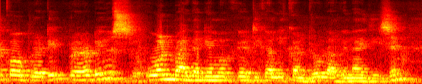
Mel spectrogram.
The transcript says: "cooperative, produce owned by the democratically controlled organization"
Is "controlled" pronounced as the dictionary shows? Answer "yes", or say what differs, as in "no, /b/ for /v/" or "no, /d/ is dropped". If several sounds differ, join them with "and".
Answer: no, /d/ is dropped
